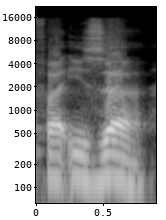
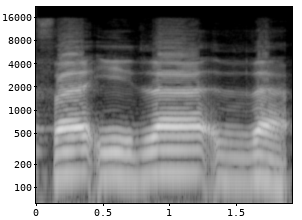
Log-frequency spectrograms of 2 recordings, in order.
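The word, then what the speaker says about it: فإذا: ada Mad thii kemudian harus hati-hati dalam pelafalan dalal jangan terbaca faizza jangan terbaca dengan bacaan Zaza tapi dia faidzaza kemudian Hum ada mim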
